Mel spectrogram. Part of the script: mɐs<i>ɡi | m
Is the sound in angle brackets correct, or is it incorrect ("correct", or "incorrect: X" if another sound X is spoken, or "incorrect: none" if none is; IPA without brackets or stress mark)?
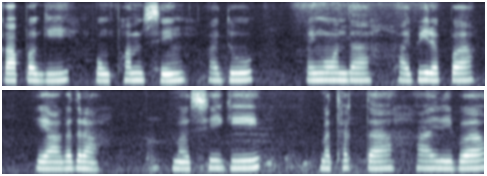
correct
